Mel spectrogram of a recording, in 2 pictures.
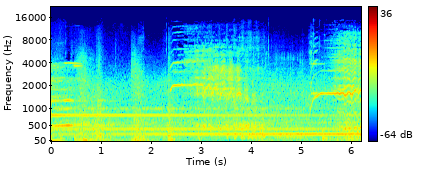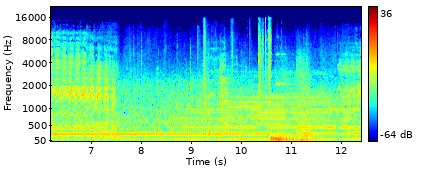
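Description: A horse in Red Dead Redemption 2 neighs and whinnies repeatedly over a steady in-game ambient tone, with hoof clip-clops and a few sharp thumps mixed in at moderate loudness.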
